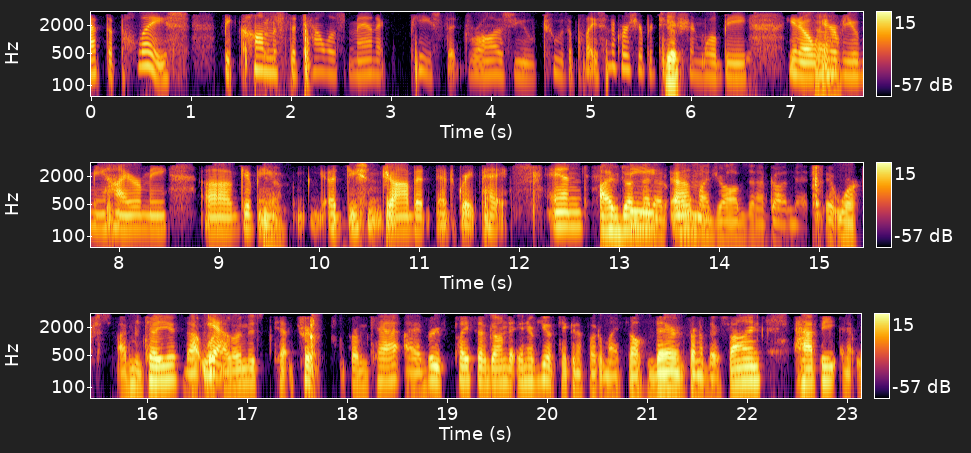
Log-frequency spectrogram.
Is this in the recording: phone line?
yes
